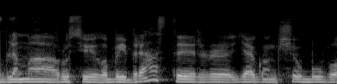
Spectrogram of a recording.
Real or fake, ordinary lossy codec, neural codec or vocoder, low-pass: fake; AAC, 48 kbps; vocoder, 44.1 kHz, 128 mel bands, Pupu-Vocoder; 9.9 kHz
